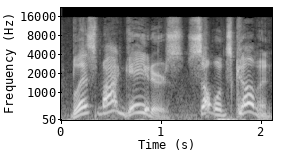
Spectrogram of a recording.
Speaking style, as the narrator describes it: exclaimed Mr

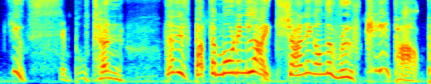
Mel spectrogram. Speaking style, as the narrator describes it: His stepmother yelled

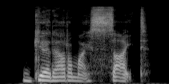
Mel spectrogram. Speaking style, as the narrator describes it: Lex growled

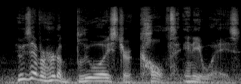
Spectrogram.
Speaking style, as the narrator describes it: Darnell scoffed in sympathy

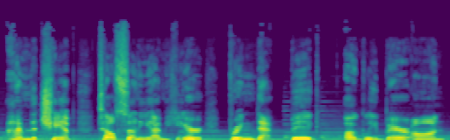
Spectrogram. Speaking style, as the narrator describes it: yelling

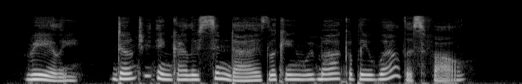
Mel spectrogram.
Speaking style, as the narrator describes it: George remarked sweetly

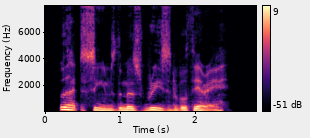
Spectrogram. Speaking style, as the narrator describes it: said Stapleton, and he gave a sigh which I took to indicate his relief

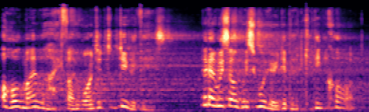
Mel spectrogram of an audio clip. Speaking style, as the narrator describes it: he said, his voice giddy and giggling

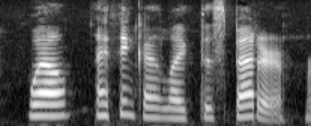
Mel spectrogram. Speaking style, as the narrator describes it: replied Sue

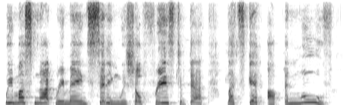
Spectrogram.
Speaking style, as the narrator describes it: Somebody yelled

